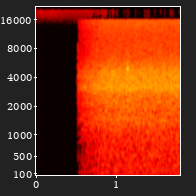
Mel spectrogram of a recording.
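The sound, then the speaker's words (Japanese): Heavy rain sets in abruptly after half a second of silence, then holds as a dense, even hiss with no voices. “工事が終わった途端にあいにくの大雨である。”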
